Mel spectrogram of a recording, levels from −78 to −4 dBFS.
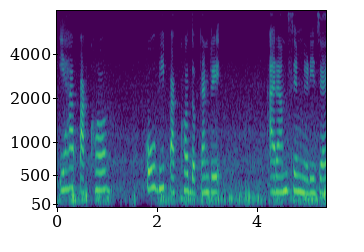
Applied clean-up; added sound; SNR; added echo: none; none; none; none.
